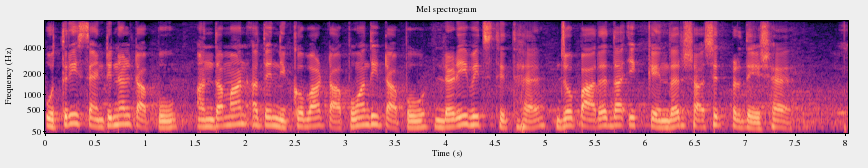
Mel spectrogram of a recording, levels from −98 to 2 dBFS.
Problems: background sounds at intervals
